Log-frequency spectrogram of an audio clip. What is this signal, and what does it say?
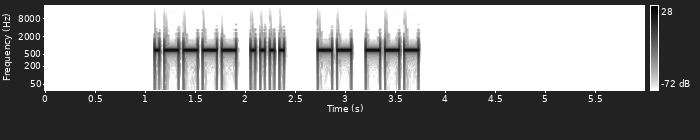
Morse code, heard as a keyed tone, about 25 wpm, 700 Hz. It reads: 1H MO
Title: Winter Field Day Exchanges 25wpm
